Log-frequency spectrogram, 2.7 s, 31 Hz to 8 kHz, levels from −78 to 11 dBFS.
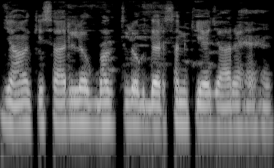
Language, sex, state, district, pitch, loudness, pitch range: Hindi, male, Bihar, Jamui, 130 Hz, -18 LUFS, 125-135 Hz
